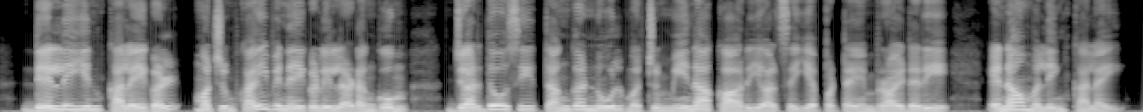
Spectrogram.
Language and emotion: Tamil, neutral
